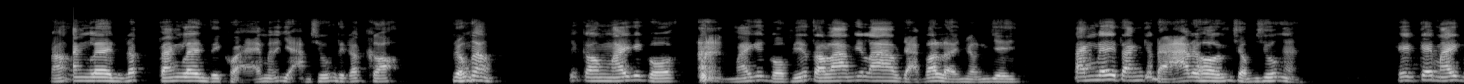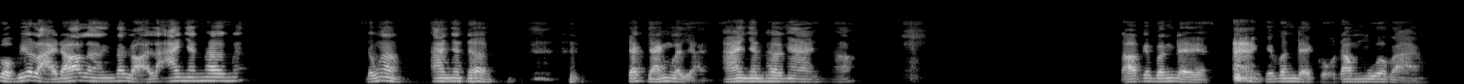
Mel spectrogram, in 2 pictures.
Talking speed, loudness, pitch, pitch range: 175 wpm, -19 LUFS, 145 Hz, 110-165 Hz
